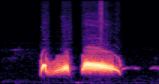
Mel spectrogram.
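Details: One spotted dove coo phrase for rousing a caged decoy dove: an abrupt first note that eases down, a pause, then a sustained low coo fading downward, followed by a faint trailing tone.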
